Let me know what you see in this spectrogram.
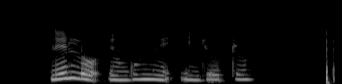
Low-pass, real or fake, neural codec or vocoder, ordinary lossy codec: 5.4 kHz; real; none; none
